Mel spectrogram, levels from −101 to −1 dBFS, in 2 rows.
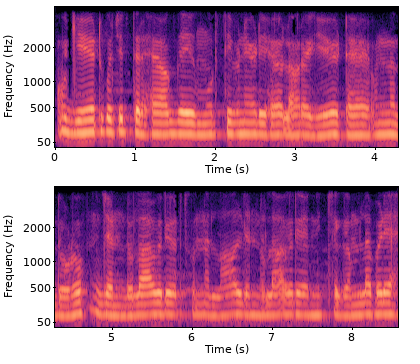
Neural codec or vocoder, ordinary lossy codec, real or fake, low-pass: none; AAC, 32 kbps; real; 3.6 kHz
